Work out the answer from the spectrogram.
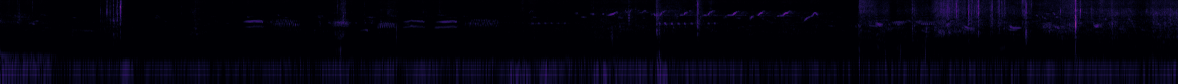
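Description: Small birds chirping faintly, including a quick run of short rising chirps midway, with scattered light clicks and rustles of handling; the rustling thickens into a crackle over the last couple of seconds.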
